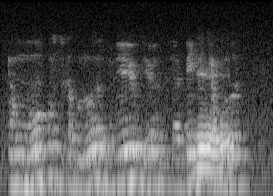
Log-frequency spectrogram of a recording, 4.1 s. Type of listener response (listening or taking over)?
listening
